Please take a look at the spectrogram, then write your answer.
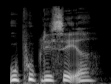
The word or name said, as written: upubliceret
